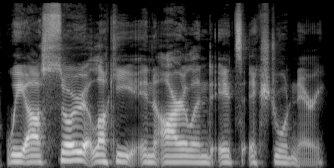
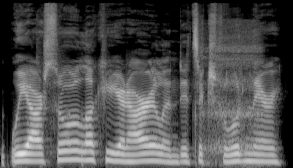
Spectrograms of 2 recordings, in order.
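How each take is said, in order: First: It is said in the speaker's plain accent. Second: It is said in an Irish accent.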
